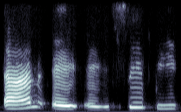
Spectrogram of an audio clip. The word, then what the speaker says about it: NAACP: an NAACP convention. Okay, teacher again, why is it an? Why an? Why not a NAACP? Because N is pronounced N. N.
